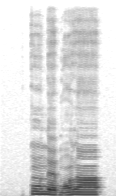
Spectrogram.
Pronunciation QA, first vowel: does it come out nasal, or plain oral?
nasal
